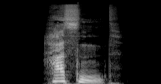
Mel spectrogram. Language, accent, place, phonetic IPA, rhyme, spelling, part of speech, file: German, Germany, Berlin, [ˈhasn̩t], -asn̩t, hassend, verb, De-hassend.ogg
- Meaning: present participle of hassen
